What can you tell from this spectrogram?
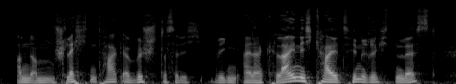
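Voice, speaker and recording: A man speaks at a moderate pace. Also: quiet background. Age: 20s. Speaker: podcast co-host, young entrepreneur. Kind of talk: casual chat. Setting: studio. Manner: hesitant, many fillers. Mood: relaxed, smiling. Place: studio. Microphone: studio mic.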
